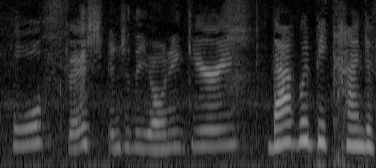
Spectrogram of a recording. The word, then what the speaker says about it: Giri: to practice saying my name again except louder Gary my name giri say it again Miri where did you Mir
